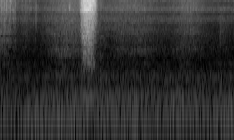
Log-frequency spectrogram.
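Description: One short, sharp sniff about a second in, a person smelling air-freshener scent wafted toward her face, over a steady low rumble inside a car.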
